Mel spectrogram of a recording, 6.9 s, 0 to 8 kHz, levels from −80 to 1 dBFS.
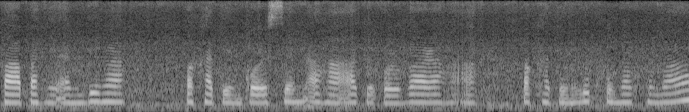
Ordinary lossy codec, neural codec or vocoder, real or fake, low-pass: none; codec, 16 kHz, 6 kbps, DAC; fake; none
